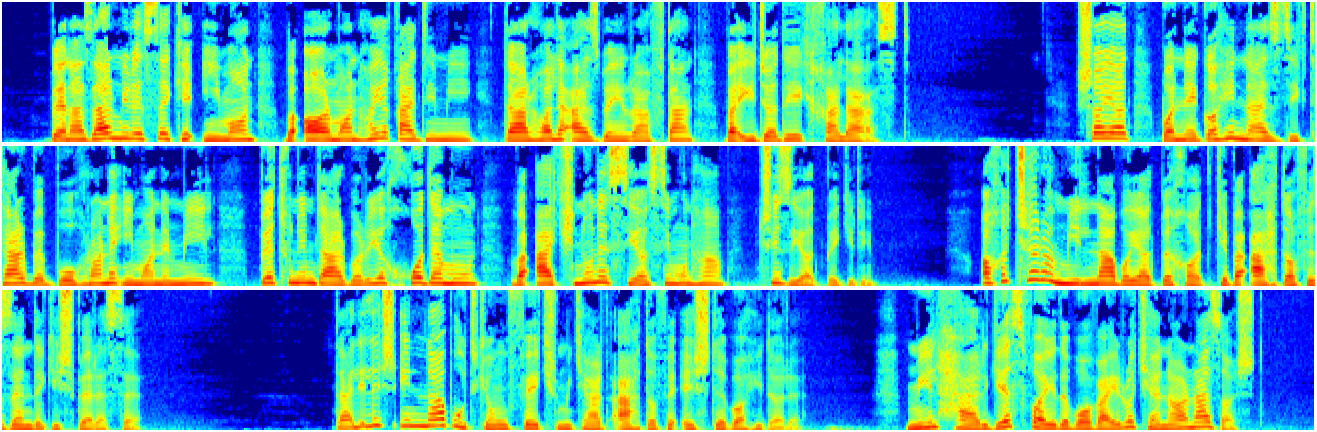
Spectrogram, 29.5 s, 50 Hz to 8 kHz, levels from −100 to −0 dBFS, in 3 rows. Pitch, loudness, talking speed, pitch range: 230 Hz, -19 LUFS, 130 wpm, 210-260 Hz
